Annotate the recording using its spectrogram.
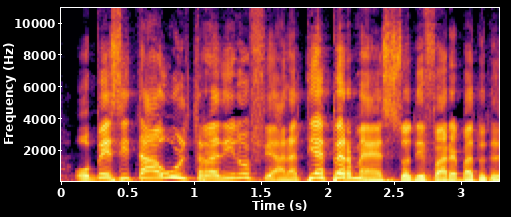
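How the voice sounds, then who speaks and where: A man talks at a fairly quick clip. His pitch swings very widely. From Milan, northern Italy. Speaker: stand-up comedian. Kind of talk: stand-up. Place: stage. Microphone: handheld.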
